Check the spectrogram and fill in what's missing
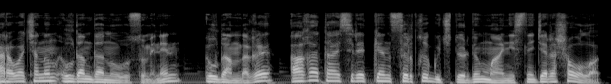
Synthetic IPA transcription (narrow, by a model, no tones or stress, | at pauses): ɑɾɑβɑt͡ʃɑnɯnɯlˠd̪ɑmd̪ɑnuːsume̞̰ne̞n | ɯlˠd̪ɑmd̪ɯʁɯɑʁɑt̪ʰɑːsiɾe̞t̪̚ke̞nsɯɾt̪̚qɯɡyt͡ʃt̪ø̞ɾd̪ynmɑːnisine̞d͡ʒɑɾɑʃɑβo̞lˠo̞̰t̪̚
